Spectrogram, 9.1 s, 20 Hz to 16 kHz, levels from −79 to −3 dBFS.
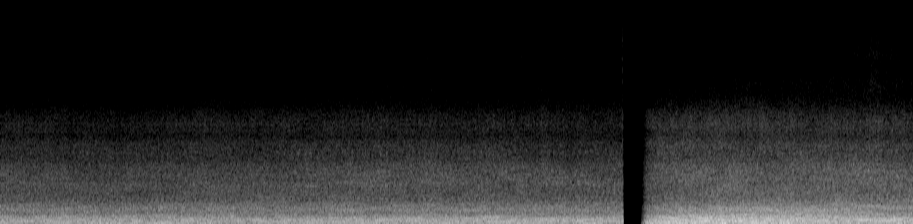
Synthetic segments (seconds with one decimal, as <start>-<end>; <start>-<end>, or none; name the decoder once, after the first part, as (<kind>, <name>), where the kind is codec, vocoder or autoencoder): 0.0-9.1 (autoencoder, DAC-VAE)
